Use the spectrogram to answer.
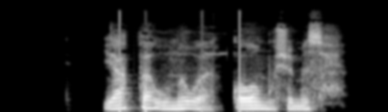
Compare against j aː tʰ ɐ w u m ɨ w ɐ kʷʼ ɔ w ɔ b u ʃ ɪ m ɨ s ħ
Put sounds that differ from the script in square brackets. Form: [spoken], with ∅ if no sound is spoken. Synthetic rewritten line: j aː [pʰ] ɐ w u m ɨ w ɐ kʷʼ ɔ w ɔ [m] u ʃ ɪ m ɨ s ħ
